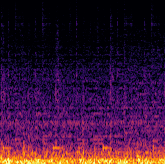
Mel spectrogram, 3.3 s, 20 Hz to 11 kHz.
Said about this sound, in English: We're gonna take off on the first ride on the new 2022 Tesla Model Y Performance. Man, this thing is smooth. Don't even have to hit the brakes. Just keeps going, flows.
